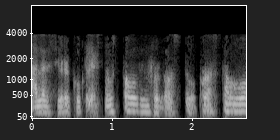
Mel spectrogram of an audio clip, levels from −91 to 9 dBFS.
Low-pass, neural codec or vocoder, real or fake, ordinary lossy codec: 7.2 kHz; codec, 24 kHz, 1.5 kbps, HILCodec; fake; AAC, 16 kbps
